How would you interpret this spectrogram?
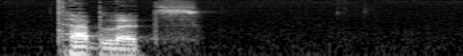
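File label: "tablets", Canadian English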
